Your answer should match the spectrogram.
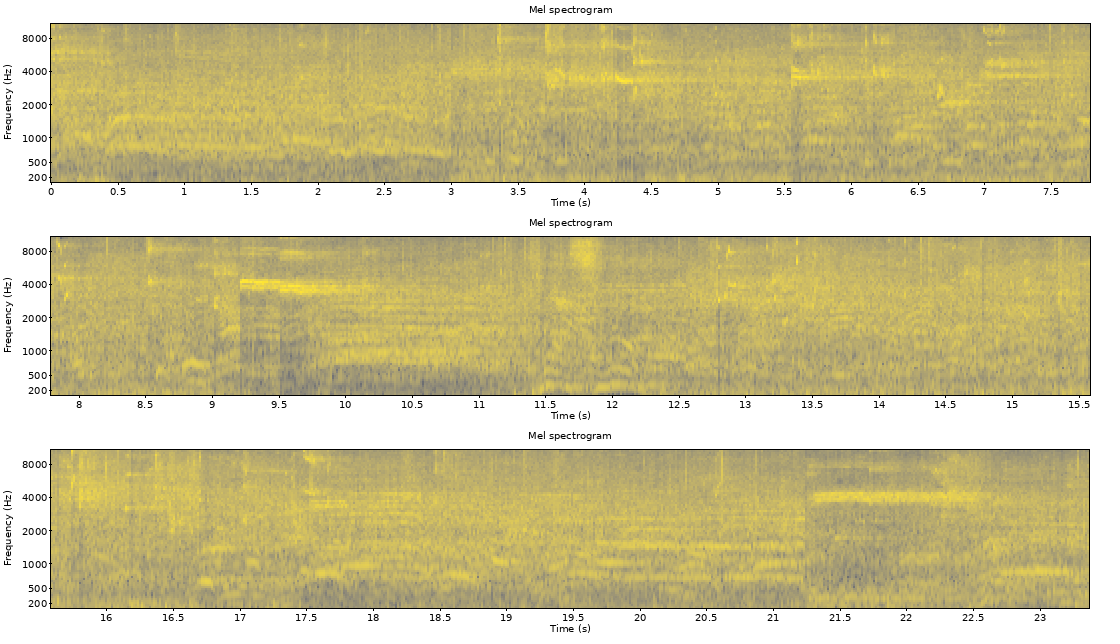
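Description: Live sound of a basketball game in a gym: the ball bouncing on the hardwood court among players' and spectators' indistinct voices, echoing in a large hall.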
